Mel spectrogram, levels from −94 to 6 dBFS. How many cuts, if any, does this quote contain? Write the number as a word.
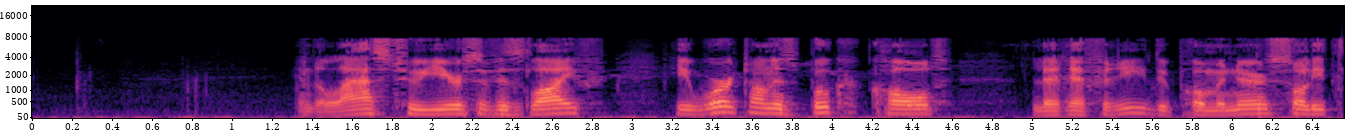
zero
